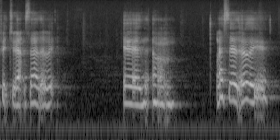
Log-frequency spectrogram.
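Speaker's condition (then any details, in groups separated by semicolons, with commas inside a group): Spinal muscular atrophy type 2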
